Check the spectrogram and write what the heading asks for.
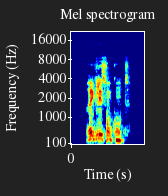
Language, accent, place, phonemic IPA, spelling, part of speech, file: French, France, Lyon, /ʁe.ɡle sɔ̃ kɔ̃t/, régler son compte, verb, LL-Q150 (fra)-régler son compte.wav
- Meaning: 1. to settle one's account 2. to deal with, to settle the score with, to give (someone) what is coming to them (often violently) 3. to sort out, to liquidate (to kill)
